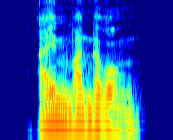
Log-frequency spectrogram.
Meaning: immigration
- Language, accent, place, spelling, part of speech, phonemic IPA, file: German, Germany, Berlin, Einwanderung, noun, /ˈaɪ̯nˌvandəʁʊŋ/, De-Einwanderung.ogg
